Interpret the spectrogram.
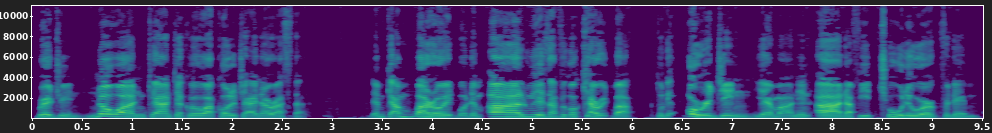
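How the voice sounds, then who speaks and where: Bright, forceful Jamaican man, emphatic. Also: fairly high pitch, brisk, no room sound, soft background music. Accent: Jamaican Patois. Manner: emphatic, preaching, argumentative. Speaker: radio show host. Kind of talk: opinionated talk show commentary.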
